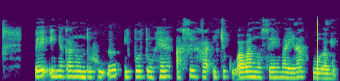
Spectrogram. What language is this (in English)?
Guarani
